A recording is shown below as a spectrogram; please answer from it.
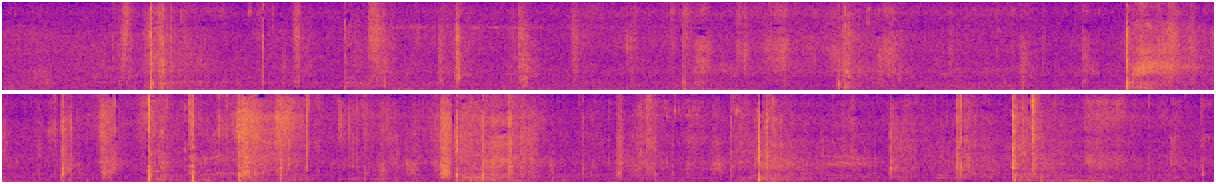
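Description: Tennis rally: a serve struck about a second in, then more sharp pops of ball on racket strings, with softer bounces and quick footsteps on the clay. The loudest pair of hits comes about seven seconds in.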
